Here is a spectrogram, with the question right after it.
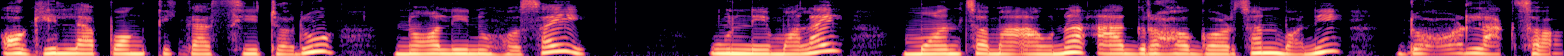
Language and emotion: Nepali, fearful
